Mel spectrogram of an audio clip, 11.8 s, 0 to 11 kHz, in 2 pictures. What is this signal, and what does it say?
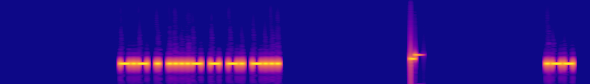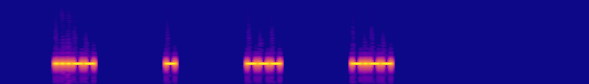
Morse code, heard as a keyed tone, about 40 wpm, spaced as for 18 wpm, 700 Hz. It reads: KE4TNB W3TOY
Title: USA Call Signs - 8x Character Spacing - 40wpm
